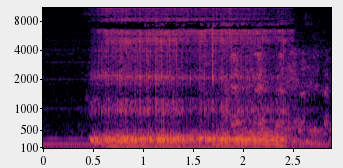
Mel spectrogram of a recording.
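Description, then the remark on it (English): A man gives one long, rasping snore lasting about two seconds, fairly loud, during a quiet, reverent time of prayer, then it cuts off into silence. “Deep time of prayer, and this one fellow's snoring.”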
